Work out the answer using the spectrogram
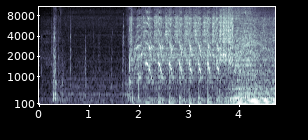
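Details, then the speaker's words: Škoda 1.4 MPI turbo after rebuild: brief crank, catches cleanly and settles to normal even idle; earlier high idle likely from disconnected hose, though starting stays intermittent, suspected misplaced gearbox-mounted sensor. "Tak voľnobeh normálny, tak ako má byť. Takže, takže asi len kvôli tej hadičke."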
